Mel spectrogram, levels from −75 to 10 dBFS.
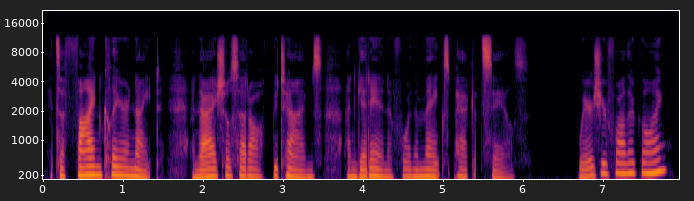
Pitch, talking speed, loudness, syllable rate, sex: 180 Hz, 175 wpm, -20 LUFS, 4.6 syllables/s, female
